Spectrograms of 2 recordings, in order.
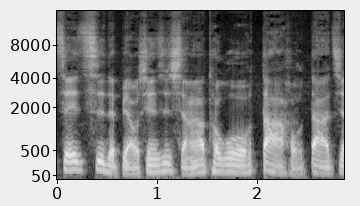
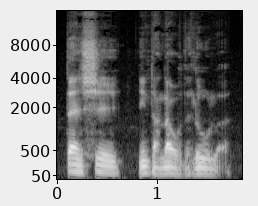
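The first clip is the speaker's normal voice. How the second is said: low and quieter, firm and cold on 但是你挡到我的路了; stern teacher; 5 semitones lower, 3 dB quieter than usual. Shown as a demonstration. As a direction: say it flat and final so the child feels scared. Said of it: "但是你刚刚是那种，".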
